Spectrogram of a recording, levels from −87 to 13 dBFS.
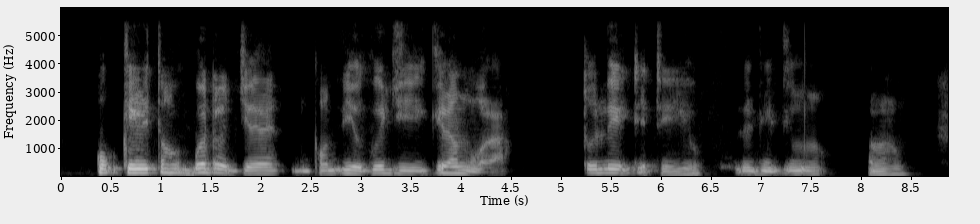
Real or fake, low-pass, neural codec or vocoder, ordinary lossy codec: fake; 5.4 kHz; codec, 24 kHz, 1 kbps, SNAC; none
